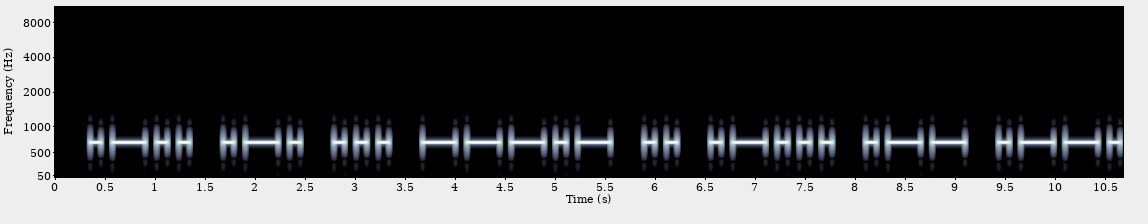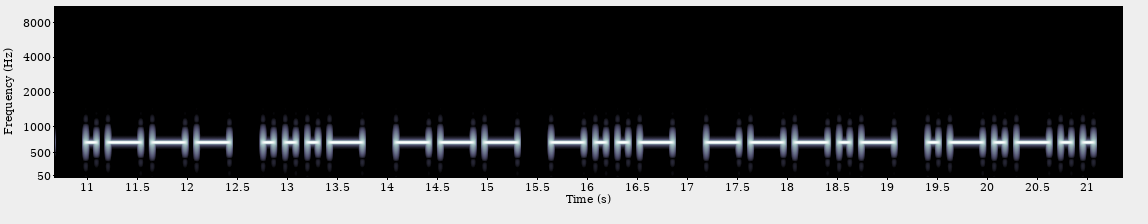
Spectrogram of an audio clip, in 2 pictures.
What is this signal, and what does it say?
Morse code (Japanese Wabun code), heard as a keyed tone, about 11 wpm, 700 Hz. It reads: カナラズオヤツヲクレマス」
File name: kawa / Morse sample / kamyu 40 cpm 700 Hz Crispy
